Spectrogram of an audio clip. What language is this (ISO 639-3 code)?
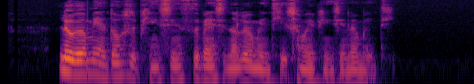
zho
